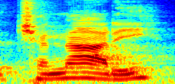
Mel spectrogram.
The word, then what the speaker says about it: Chinatti: Excited to be joined here by Chinatti.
